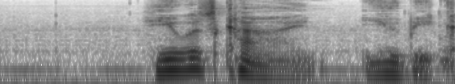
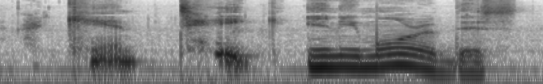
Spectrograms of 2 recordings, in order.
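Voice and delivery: whispered despair; 5 semitones higher than usual. Real, not acted. Pastor despairing about the church.

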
